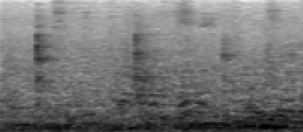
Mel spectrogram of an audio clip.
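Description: Room noise in a large hall during a pause in a speech, with a few faint clicks spread across it and a faint trace of voice near the end.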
